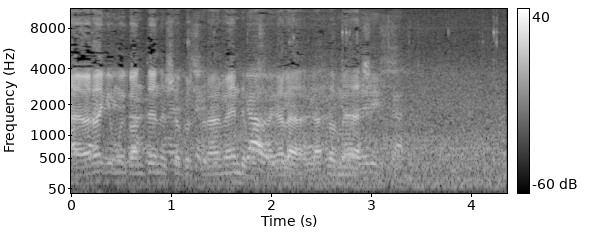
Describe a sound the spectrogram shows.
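A young man speaks calmly and close by, outdoors.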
